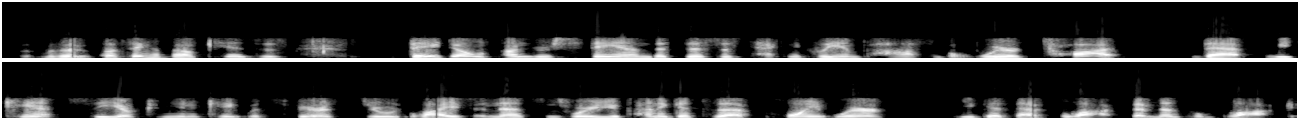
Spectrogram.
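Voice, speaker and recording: A man's voice: medium pitch, no room sound. Interview guest, man, faint New England accent, earnest and rambling, dry tinny line. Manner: rambling, self-correcting, earnest. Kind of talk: casual interview talk.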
